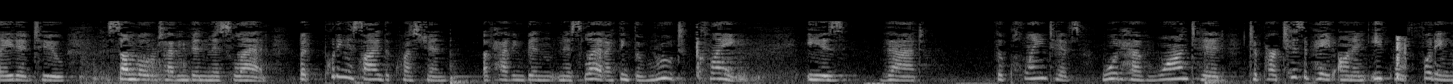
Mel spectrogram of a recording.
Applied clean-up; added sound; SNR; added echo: none; Bowed string instrument; 12 dB; none.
